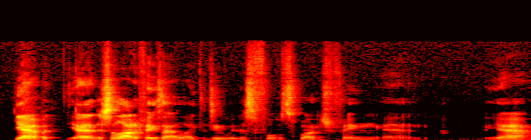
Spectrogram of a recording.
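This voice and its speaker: A man speaks at a moderate pace, his loudness swinging widely. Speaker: podcast co-host and artist. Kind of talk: casual chat.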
